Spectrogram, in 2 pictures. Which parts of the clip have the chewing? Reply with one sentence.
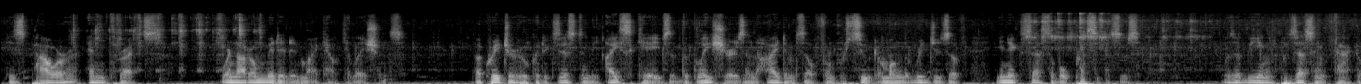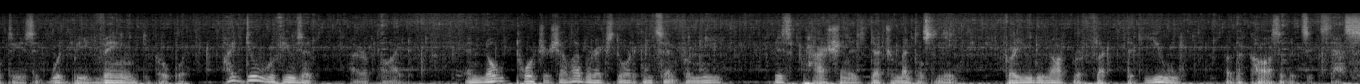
The chewing can't be heard in this clip.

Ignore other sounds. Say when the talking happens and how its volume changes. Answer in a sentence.
You can hear the talking from 0.1 to 27.1 s, at a steady volume.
